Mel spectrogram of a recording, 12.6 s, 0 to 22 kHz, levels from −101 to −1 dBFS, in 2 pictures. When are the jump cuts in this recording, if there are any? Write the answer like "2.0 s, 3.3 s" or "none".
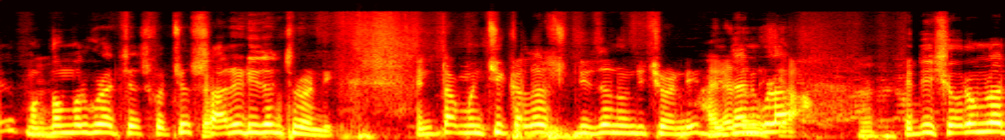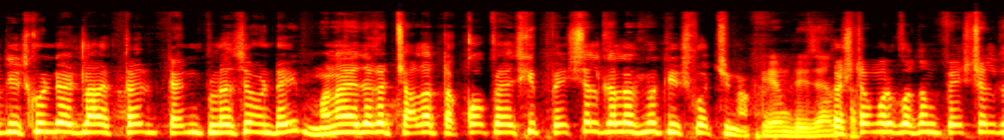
none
